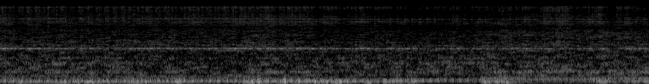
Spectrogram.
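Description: Industrial single-needle lockstitch sewing machine running, stitching fabric at speed with a fast, even stitch rhythm. It pauses briefly about four seconds in, then runs again in short spurts as the seam is guided. A faint steady high whine sits over it.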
